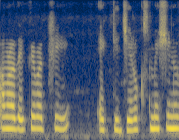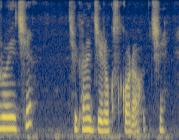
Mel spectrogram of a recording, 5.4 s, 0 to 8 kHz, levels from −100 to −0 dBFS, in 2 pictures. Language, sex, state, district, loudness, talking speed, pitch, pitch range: Bengali, female, West Bengal, Cooch Behar, -15 LUFS, 125 wpm, 240 Hz, 225-250 Hz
